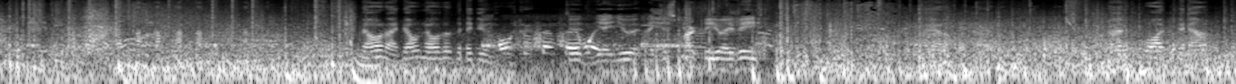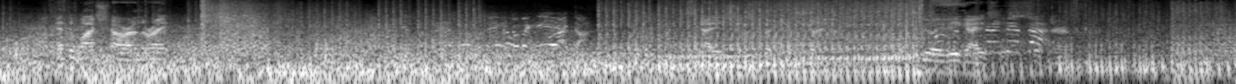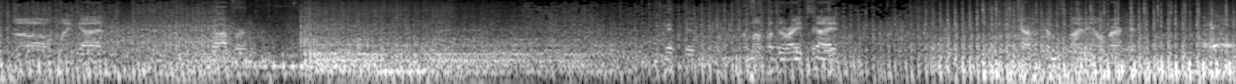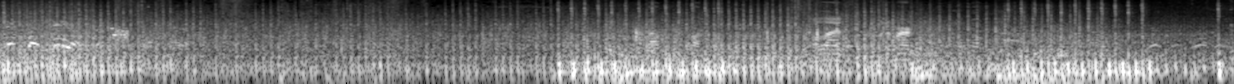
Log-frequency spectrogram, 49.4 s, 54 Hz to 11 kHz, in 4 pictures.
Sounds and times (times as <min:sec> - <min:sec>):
Speech: 0:03.6 - 0:07.8.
